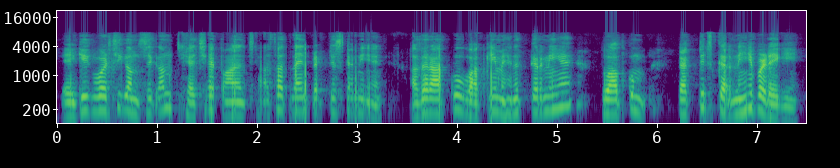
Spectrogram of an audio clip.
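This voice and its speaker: A man teaching a stenography lesson, asking his students questions and answering them himself, repeating each sound slowly. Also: on the high side, a bit bright, dull audio, a little hiss or hum. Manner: slips into English definitions. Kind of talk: recorded shorthand lesson.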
